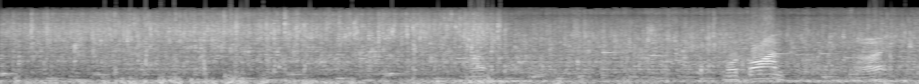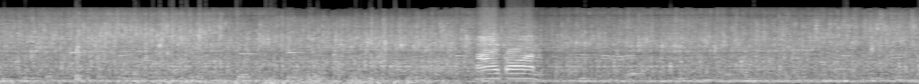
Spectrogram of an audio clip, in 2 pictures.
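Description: Water bubbles steadily in an aquarium.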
